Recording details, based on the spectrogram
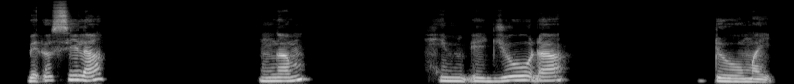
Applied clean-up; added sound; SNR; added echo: neural mask model Resemble Enhance denoiser.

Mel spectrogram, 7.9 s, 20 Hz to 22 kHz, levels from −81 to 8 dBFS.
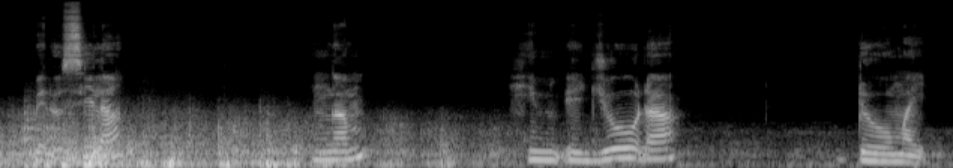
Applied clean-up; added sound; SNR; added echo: none; Thunder; -1 dB; none.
